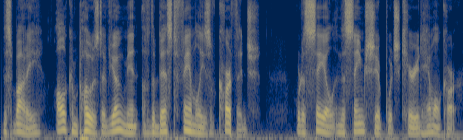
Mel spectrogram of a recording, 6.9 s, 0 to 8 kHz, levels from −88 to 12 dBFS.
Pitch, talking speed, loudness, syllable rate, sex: 100 Hz, 200 wpm, -20 LUFS, 5.6 syllables/s, male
